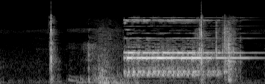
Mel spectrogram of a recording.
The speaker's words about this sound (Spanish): esa malvada grabación de nuevo ha llamado toda la noche. Desconecta el teléfono.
